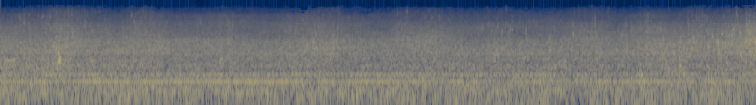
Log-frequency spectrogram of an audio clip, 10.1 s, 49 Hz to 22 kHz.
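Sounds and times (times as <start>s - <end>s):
motorboat engine humming: 0.0s - 10.0s
water noise: 0.0s - 10.0s
wind: 0.0s - 10.0s.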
